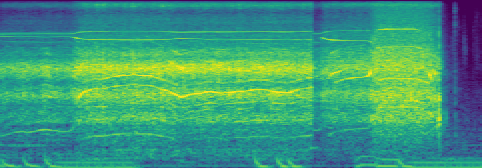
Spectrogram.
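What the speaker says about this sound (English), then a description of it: "I haven't drilled a hole through the seat yet." A power drill boring a hole through a seat while building a Rascal GT drag kart: a loud, steady whining buzz that holds for about four seconds, dips briefly, then surges again before cutting off.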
